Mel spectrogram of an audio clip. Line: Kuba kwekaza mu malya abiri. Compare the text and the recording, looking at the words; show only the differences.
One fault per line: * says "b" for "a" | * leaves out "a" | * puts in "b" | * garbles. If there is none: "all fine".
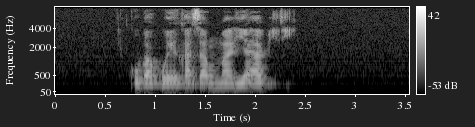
all fine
